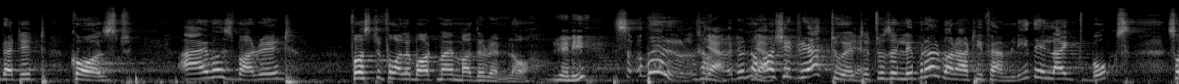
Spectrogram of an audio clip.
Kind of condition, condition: setting, live audience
